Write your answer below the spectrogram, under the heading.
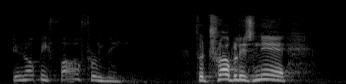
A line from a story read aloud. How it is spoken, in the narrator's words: he cries out in prayer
